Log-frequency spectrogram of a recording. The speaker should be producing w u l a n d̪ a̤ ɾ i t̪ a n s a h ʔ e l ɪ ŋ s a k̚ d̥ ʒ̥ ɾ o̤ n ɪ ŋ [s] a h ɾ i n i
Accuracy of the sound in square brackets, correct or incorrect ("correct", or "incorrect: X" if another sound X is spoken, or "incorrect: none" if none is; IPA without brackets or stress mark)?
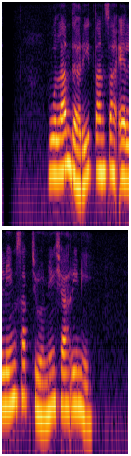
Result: incorrect: ʃ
